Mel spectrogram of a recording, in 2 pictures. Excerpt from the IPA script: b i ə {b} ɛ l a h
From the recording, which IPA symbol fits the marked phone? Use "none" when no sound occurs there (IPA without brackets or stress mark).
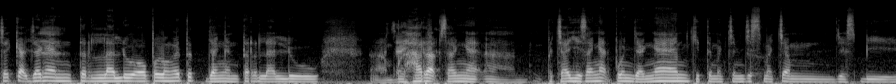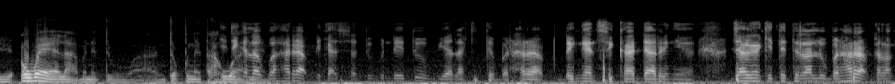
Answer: w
